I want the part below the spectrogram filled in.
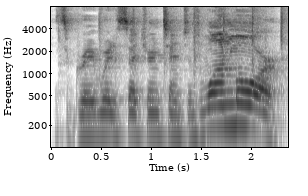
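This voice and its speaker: A man's voice: fairly high pitch, a little fast, darkish tone, slight background noise. A man giving a casual tarot reading, talking straight to the viewer in a folksy way and repeating his phrases. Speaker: tarot reader. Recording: echoey room.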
